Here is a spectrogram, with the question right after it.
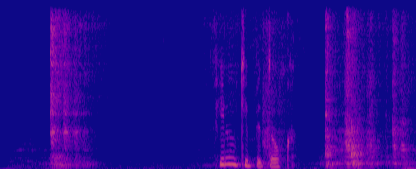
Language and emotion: Russian, neutral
